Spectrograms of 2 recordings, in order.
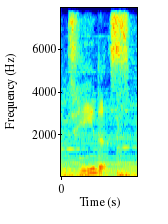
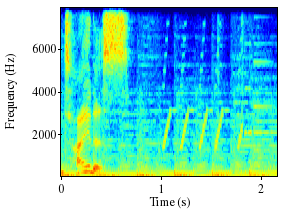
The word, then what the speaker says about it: Tidus: It didn't take me too long to fix my pronunciation of Tidus, because way back in the day, I called him Titus. Yeah, Titus as in the detergent.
